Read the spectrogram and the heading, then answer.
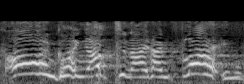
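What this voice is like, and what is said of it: Excited screaming. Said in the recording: “Why are you screaming?”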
